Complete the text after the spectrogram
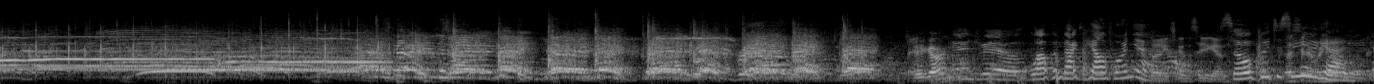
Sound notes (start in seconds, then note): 0.0 cheering; 1.1 Chanting "Yang Gang"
